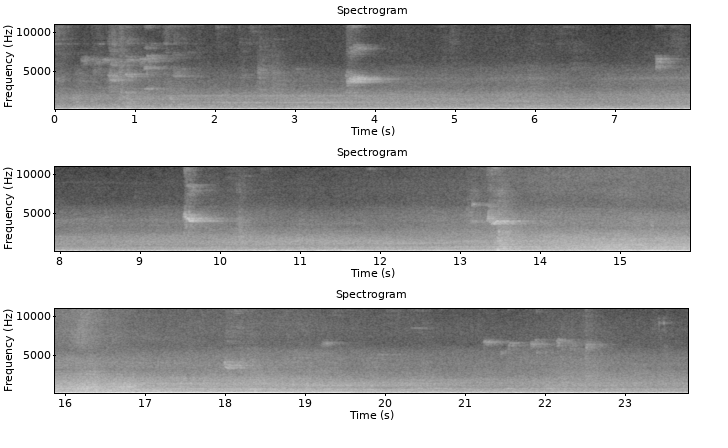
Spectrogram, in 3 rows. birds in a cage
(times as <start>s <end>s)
0.3s 1.7s, 3.6s 4.2s, 9.5s 10.2s, 13.1s 14.0s, 21.2s 23.0s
